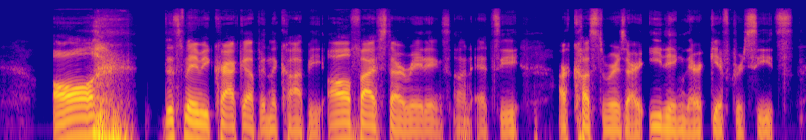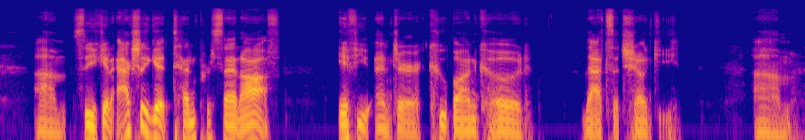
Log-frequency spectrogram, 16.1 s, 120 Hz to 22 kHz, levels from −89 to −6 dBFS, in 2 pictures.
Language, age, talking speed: English, 20-39, 140 wpm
